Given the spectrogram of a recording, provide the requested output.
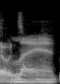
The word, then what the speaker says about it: La Haine: It's La Haine. It's La Haine, I guess, in French.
